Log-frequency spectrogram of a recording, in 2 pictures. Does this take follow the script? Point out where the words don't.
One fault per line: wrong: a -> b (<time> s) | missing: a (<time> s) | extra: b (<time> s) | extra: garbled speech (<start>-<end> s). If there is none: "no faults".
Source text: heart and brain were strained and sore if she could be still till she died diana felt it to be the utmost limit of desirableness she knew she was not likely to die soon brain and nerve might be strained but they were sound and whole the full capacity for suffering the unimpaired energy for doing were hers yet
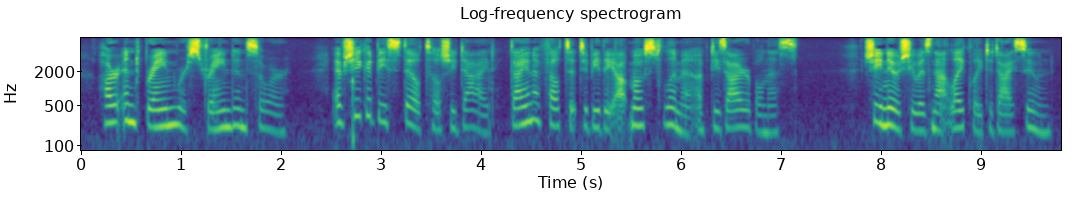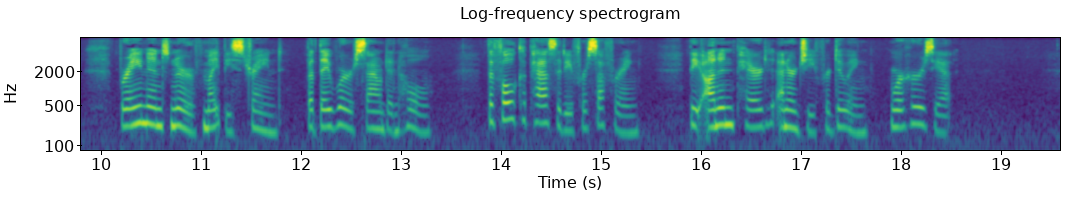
no faults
